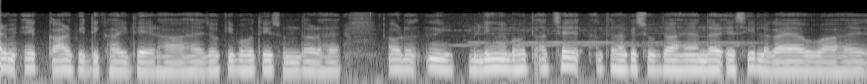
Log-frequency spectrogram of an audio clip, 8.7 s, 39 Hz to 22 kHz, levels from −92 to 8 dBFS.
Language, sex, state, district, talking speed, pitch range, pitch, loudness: Maithili, male, Bihar, Samastipur, 205 wpm, 110-125 Hz, 120 Hz, -14 LUFS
